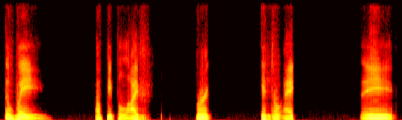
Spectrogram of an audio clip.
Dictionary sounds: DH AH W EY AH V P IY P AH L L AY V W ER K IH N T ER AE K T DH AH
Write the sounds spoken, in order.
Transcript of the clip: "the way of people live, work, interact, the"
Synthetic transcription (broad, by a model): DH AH W EY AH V P IY P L L AY F W ER K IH N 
